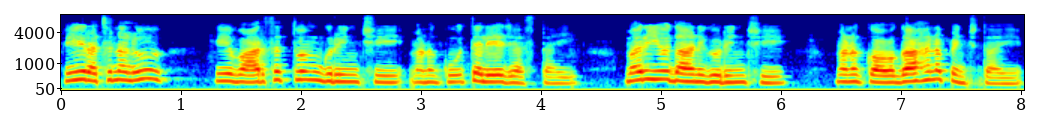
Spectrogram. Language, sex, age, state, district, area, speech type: Telugu, female, 18-30, Andhra Pradesh, Konaseema, rural, spontaneous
